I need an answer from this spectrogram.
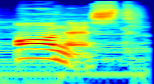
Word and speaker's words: honest: una vocal award o en la expresión en honestamente la h no se pronuncia y seguimos con la vocal o honest por lo tanto en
